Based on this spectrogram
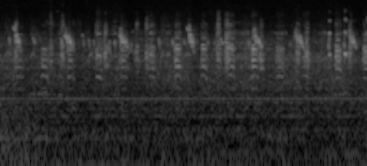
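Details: Egyptian geese alarm-call at a tawny eagle, a predator, near a waterhole where their goslings are. They give harsh, hoarse honks and cackles, several birds overlapping at about one call per second, over a steady low hum.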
